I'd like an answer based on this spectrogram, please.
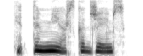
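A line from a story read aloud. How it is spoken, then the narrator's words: Hissed. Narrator (Russian): прошипела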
